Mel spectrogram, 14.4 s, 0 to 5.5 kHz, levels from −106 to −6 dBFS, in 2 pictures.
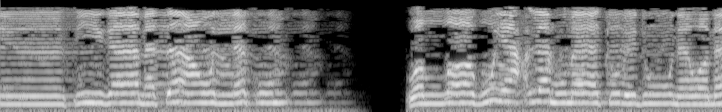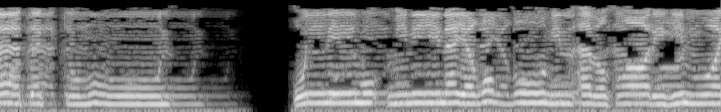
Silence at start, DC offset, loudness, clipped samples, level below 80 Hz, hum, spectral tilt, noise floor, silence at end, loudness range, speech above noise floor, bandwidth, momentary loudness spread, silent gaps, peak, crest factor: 0 s; 0.3%; -21 LUFS; under 0.1%; -46 dBFS; none; -7.5 dB/octave; -50 dBFS; 0 s; 4 LU; 28 dB; 4.9 kHz; 7 LU; 3.71-4.00 s, 9.79-10.06 s; -6 dBFS; 16 dB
